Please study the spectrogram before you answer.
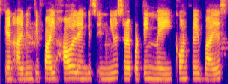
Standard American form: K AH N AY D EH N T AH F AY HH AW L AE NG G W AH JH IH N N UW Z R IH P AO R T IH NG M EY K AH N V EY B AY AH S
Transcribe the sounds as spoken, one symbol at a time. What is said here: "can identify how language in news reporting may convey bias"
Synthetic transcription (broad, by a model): K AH N AY D EH N T AH F AY HH AW L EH NG G W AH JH IH N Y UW S R IH P AO R T IH NG M EY K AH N F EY B AY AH S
